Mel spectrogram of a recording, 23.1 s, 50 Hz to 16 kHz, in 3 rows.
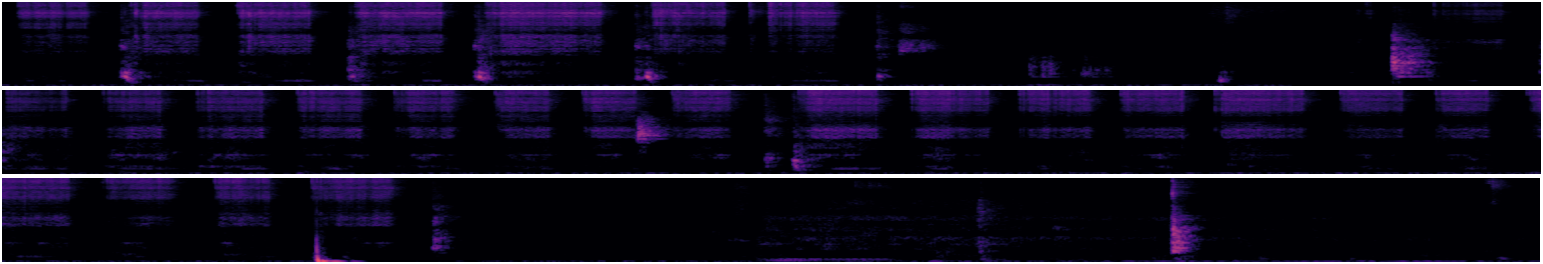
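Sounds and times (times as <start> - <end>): sharp knock: 17.0 - 17.2.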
